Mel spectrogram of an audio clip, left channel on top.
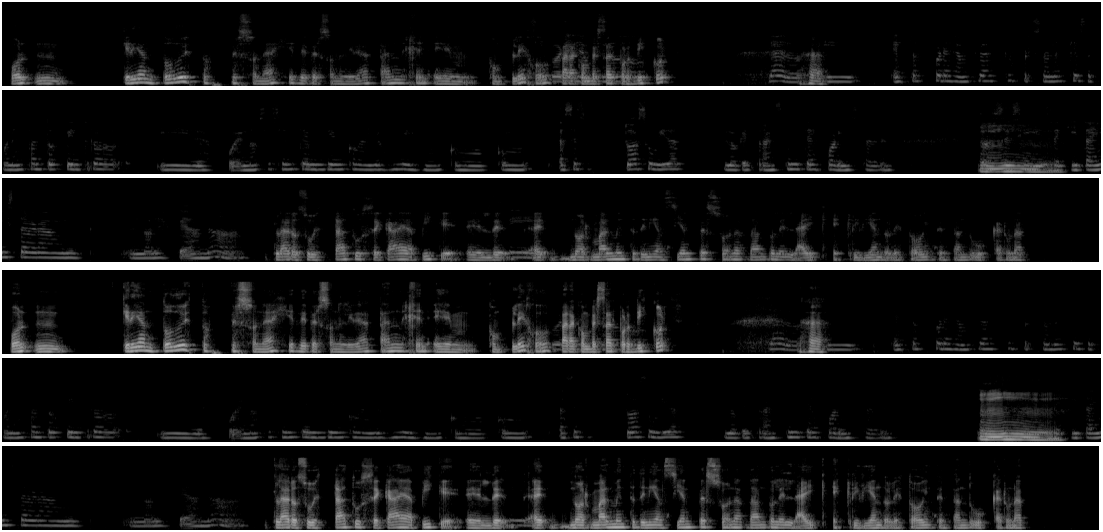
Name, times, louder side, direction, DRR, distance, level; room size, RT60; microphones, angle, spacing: voice 1, 0.1-0.7 1.2-6.7 7.4-7.7 8.0-8.2 20.7-21.6 24.7-32.2, right 6 dB, 70° right, 0.4 m, -34 dB
voice 2, 5.4-6.4 7.7-8.6 8.9-12.2 12.5-16.3 16.6-16.9 17.2-17.8 18.2-22.8 23.2-24.5 27.0-27.4, left 3 dB, 75° left, 1.1 m, -50 dB
4.4 x 3.6 x 2.2 m
head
